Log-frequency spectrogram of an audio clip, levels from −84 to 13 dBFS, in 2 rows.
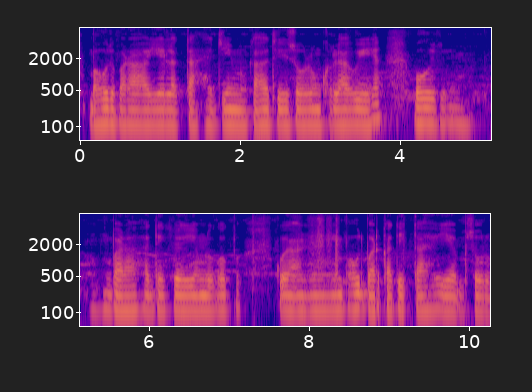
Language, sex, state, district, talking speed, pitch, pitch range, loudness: Hindi, male, Bihar, Supaul, 145 wpm, 105 Hz, 105-110 Hz, -29 LUFS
